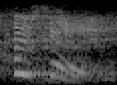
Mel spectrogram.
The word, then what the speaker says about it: Posehn: Posehn, yes, a very funny gentleman.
